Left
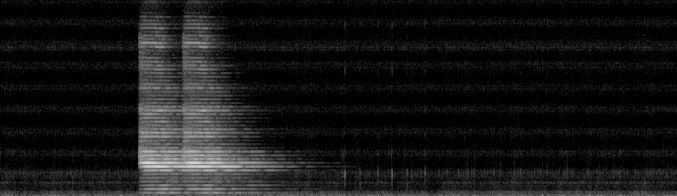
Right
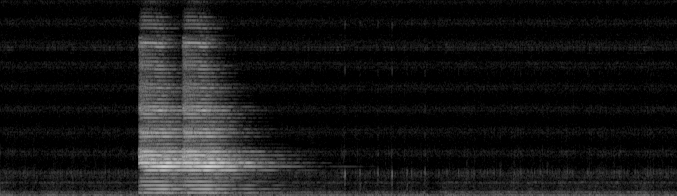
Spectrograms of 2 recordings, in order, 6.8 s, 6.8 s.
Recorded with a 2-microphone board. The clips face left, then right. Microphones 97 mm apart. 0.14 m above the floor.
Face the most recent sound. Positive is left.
turn(degrees=-35)  # may be behind; listen again after turning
